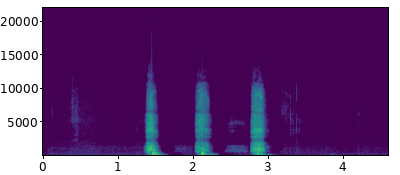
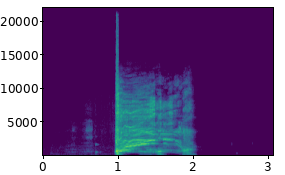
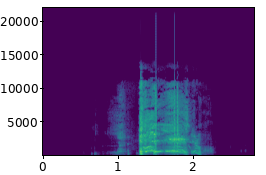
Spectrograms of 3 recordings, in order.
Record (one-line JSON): {"exhalation_length": "4.6 s", "exhalation_amplitude": 32768, "exhalation_signal_mean_std_ratio": 0.24, "cough_length": "3.1 s", "cough_amplitude": 32768, "cough_signal_mean_std_ratio": 0.39, "three_cough_length": "2.8 s", "three_cough_amplitude": 32768, "three_cough_signal_mean_std_ratio": 0.38, "survey_phase": "beta (2021-08-13 to 2022-03-07)", "age": "45-64", "gender": "Male", "wearing_mask": "No", "symptom_cough_any": true, "symptom_runny_or_blocked_nose": true, "smoker_status": "Never smoked", "respiratory_condition_asthma": false, "respiratory_condition_other": false, "recruitment_source": "Test and Trace", "submission_delay": "1 day", "covid_test_result": "Positive", "covid_test_method": "RT-qPCR"}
